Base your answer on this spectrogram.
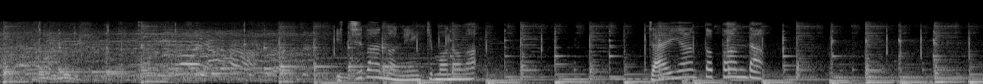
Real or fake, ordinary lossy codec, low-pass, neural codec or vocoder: real; none; none; none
